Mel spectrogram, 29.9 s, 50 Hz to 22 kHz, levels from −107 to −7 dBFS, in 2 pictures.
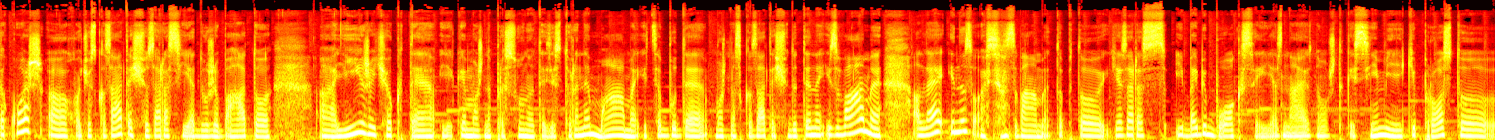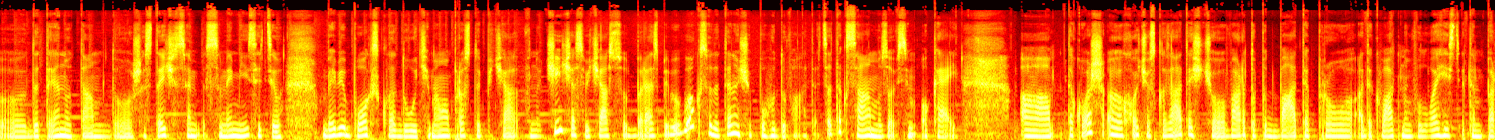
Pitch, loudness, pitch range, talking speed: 175 Hz, -12 LUFS, 165-190 Hz, 175 wpm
